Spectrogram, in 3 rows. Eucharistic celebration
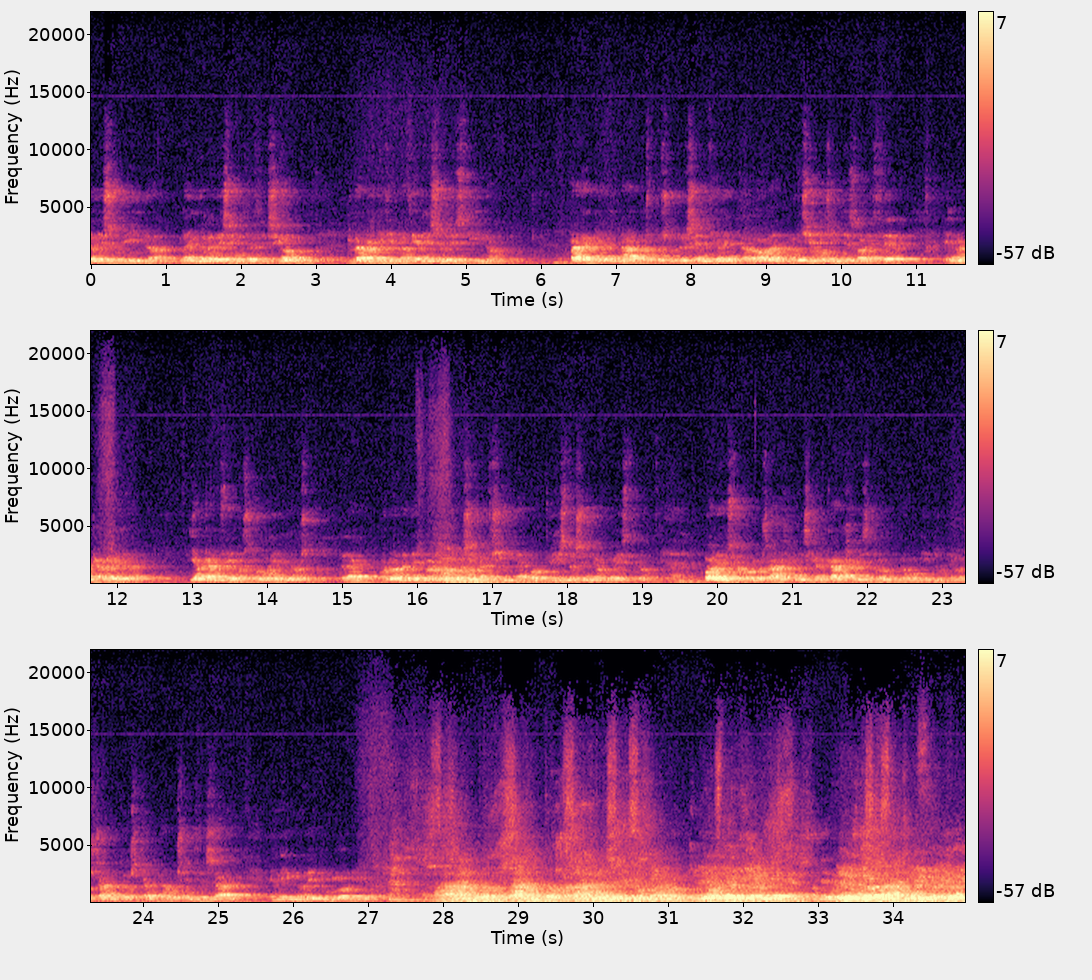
25.7 34.9

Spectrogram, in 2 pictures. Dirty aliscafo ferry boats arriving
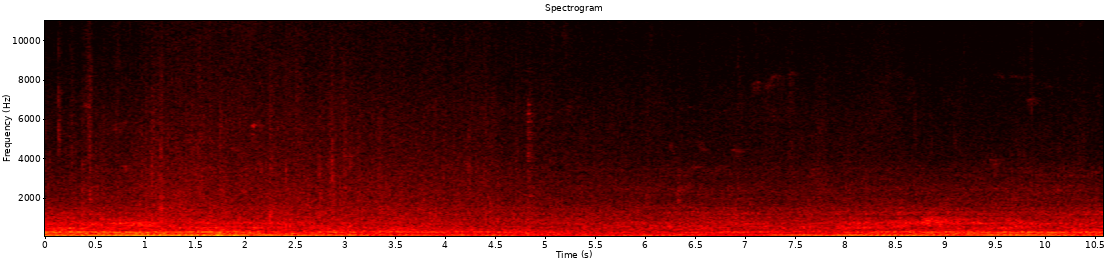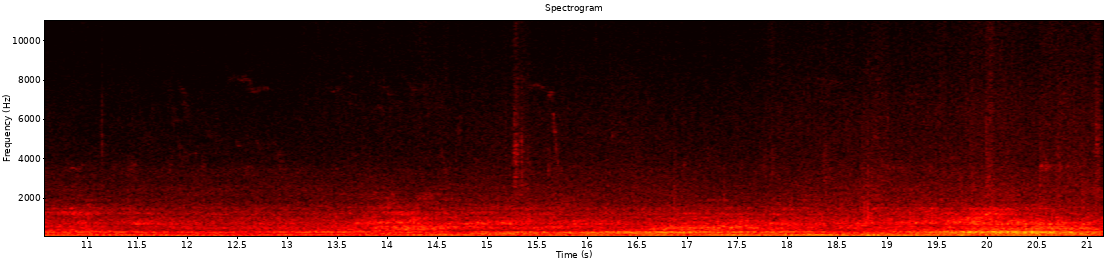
0.0 13.3

